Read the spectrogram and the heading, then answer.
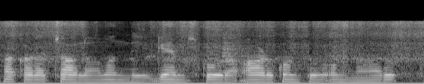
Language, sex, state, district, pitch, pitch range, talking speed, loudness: Telugu, male, Andhra Pradesh, Sri Satya Sai, 110 Hz, 105-110 Hz, 100 wpm, -19 LUFS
